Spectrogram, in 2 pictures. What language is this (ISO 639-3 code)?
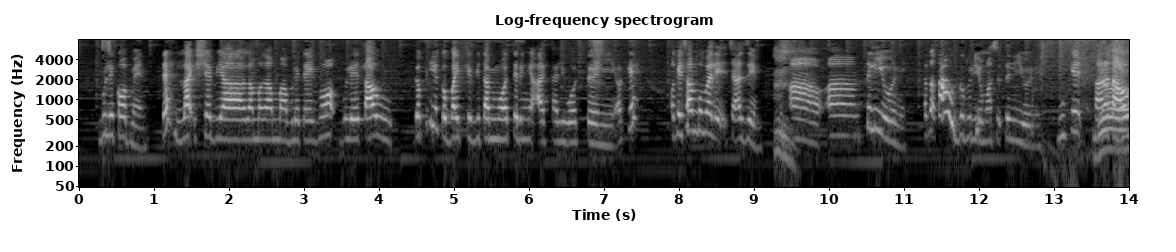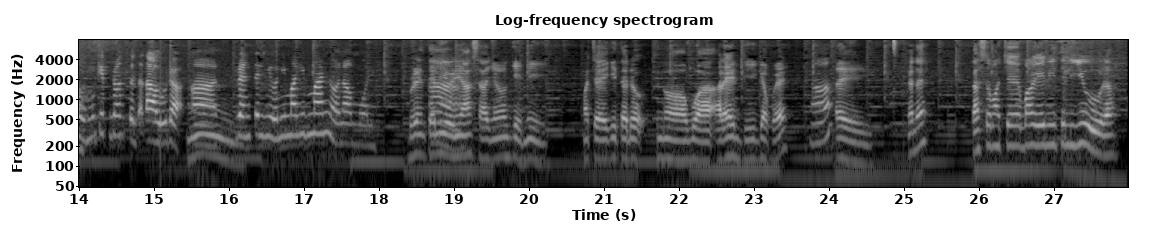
msa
